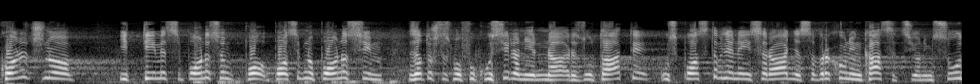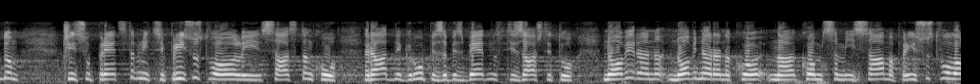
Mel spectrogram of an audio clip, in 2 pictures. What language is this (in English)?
Serbian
